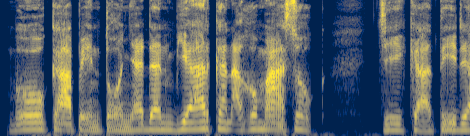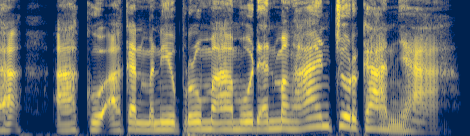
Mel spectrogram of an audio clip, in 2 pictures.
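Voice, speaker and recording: Menacing cartoon wolf, acted by a storyteller: hungry villain, slow drawn-out delivery, hard bright edge. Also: mid-range voice, gravelly, pitched below the performer's own voice.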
